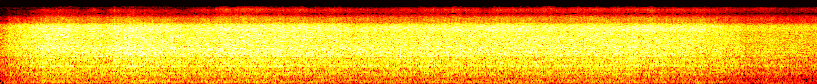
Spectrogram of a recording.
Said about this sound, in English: Natural steam from the depths of the earth, hot springs, geysers, bubbling mud pools. Evidence of geothermal energy is plentiful enough to suggest that our globe is like a giant pressure cooker.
